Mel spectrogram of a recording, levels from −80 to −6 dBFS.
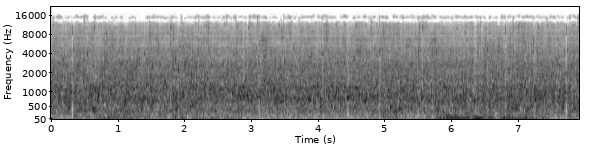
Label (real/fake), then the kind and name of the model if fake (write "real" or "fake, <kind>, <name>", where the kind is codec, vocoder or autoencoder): real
